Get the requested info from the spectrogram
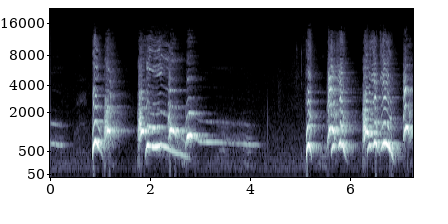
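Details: A tiny Maltipoo (Maltese-poodle cross) gives high, wavering howls on command that slide downward in pitch, broken into short bursts.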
